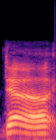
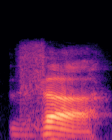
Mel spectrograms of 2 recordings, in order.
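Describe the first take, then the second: First: It starts with a hard d sound. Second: It starts with a soft th sound. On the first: The speaker calls it wrong. "here you're saying duh" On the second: The speaker calls it right. "it's the"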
